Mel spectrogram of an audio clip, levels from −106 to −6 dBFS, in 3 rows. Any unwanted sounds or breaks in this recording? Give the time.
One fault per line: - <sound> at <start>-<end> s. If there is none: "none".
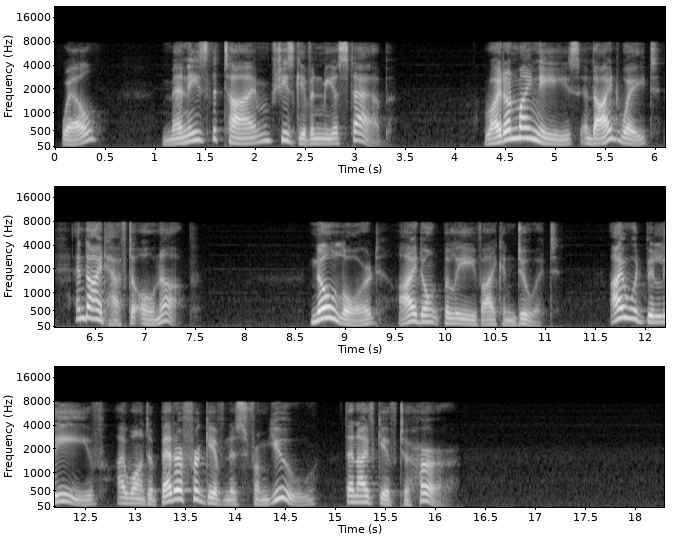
none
